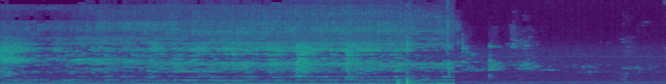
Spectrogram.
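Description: Steady supermarket background noise with a low hum, broken by a sharp knock about five seconds in; the noise drops away suddenly just before six seconds, leaving a much quieter background.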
